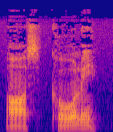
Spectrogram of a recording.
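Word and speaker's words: askoli: Number five is head, os-ko-li, os-ko-li, os-ko-li.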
